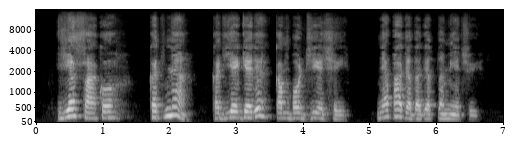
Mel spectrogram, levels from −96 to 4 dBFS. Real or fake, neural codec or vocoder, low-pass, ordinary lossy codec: fake; codec, 44.1 kHz, 7.8 kbps, Pupu-Codec; 14.4 kHz; AAC, 48 kbps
